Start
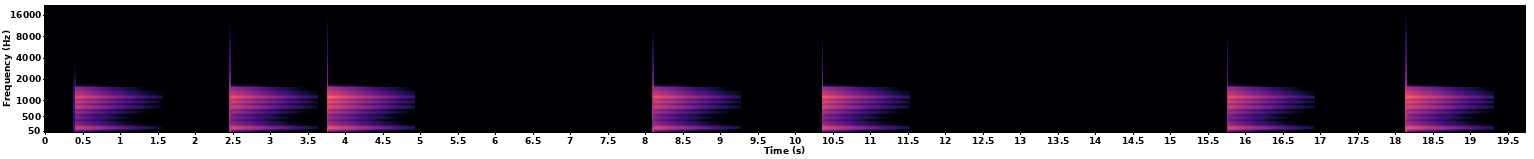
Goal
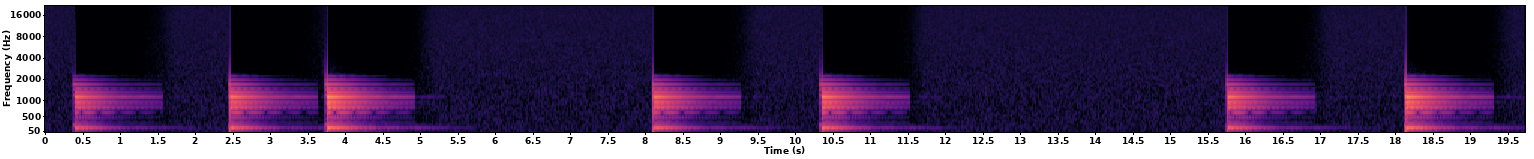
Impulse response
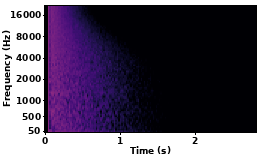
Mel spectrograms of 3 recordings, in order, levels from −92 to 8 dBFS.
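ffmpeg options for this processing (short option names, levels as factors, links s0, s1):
-filter_complex "[0:a]acompressor=mode=upward:threshold=0.00316:ratio=2.5,asplit=2[s0][s1];[1:a]atrim=start_sample=2205,lowshelf=f=140:g=5.5[s2];[s1][s2]afir=irnorm=-1:irlink=0,volume=0.0631[s3];[s0][s3]amix=inputs=2:normalize=0,asplit=3[s4][s5][s6];[s5]asetrate=35002,aresample=44100,atempo=1.25992,volume=0.282[s7];[s6]asetrate=66075,aresample=44100,atempo=0.66742,volume=0.158[s8];[s4][s7][s8]amix=inputs=3:normalize=0,volume=2.24"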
